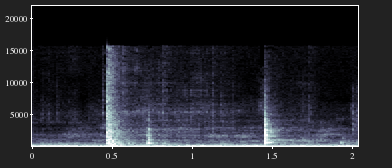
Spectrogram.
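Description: Ceramic plates knocking against each other twice, about a second apart, as they are lifted and handled on a wire shelf, over a steady low hum.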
